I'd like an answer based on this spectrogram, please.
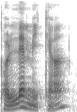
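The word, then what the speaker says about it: polémica: Now the word polemica, notice that accent on the E there, polemica is the English word polemic.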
